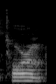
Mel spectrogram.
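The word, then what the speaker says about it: Toruń: born in can you can you help me pronounce this torum poland yes that's correct torah in poland correct yeah so tell us about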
